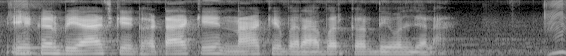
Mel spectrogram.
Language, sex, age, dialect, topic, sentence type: Bhojpuri, male, 18-24, Western, banking, statement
